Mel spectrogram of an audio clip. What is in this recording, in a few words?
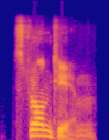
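"strontium", British English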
